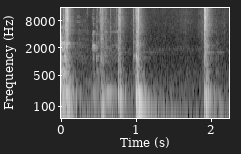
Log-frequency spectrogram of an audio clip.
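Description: Steel-string acoustic guitar strummed with a pick in short, choppy strokes that stop almost at once. The strings are palm-muted on most strums, giving a percussive down-mute-mute-up pattern. There are about five strokes, the loudest near the end.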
